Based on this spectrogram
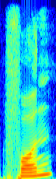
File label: "fon9", taiwanese syllables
